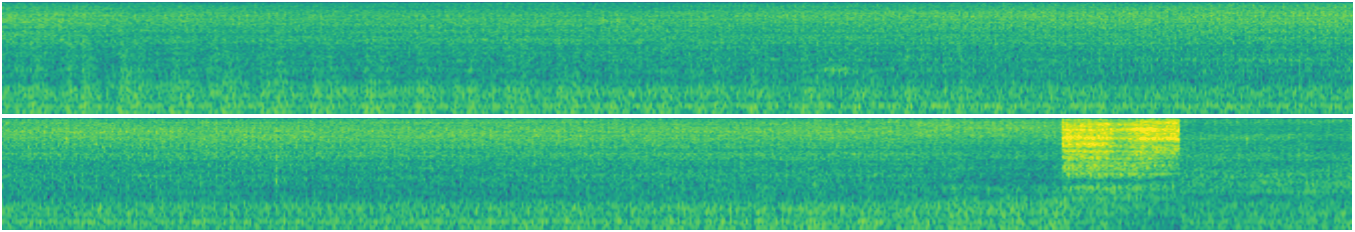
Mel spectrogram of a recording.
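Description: Steady motor hum of a lapidary cabbing machine as a blue seam agate cabochon is ground against the wheel, a continuous rasping drone throughout with a brief brighter hiss near the end.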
